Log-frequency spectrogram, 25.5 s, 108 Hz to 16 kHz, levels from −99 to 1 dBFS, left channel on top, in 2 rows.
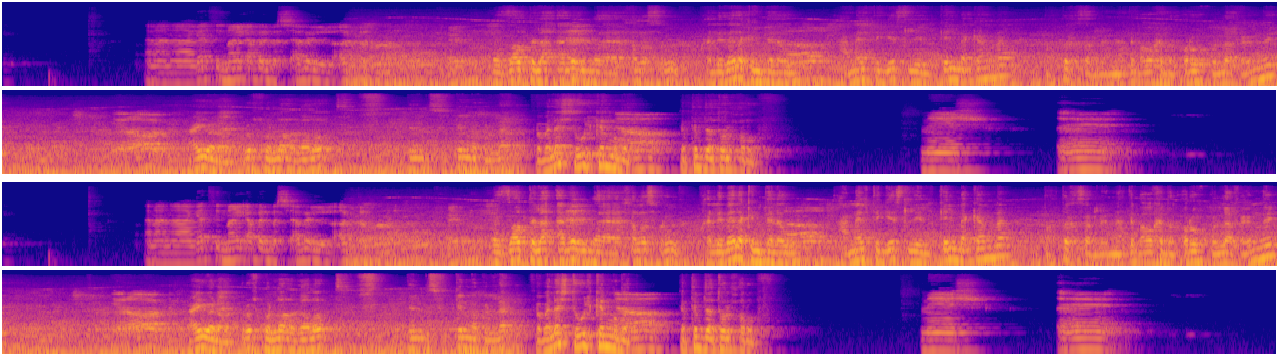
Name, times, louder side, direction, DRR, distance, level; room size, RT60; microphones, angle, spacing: voice 1, 1.4-5.0 5.6-5.9 7.8-8.3 13.8-14.6 14.9-15.0 18.9-19.3 21.9-22.6 23.3-23.9, right 1 dB, 40° right, 3 dB, 3.9 m, -33 dB
sound 1, 3.4-17.9, equal, 15° right, 4.8 m, -28 dB
voice 2, 4.9-8.0 8.4-10.2 10.4-12.9 14.6-16.5 16.8-19.0 19.5-20.4, right 2 dB, 85° right, 7 dB, 1.3 m, -25 dB
11.5 x 11.0 x 9.3 m, 0.72 s
head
